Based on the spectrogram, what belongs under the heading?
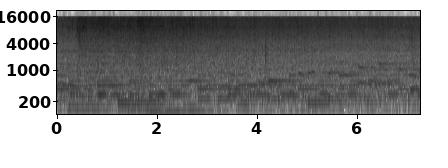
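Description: Bottle gourd rings and beaten egg frying in oil on a hot cast-iron dosa tawa: a steady sizzle that swells about half a second in.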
